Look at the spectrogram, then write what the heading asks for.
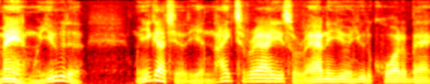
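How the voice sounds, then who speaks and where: Lively intonation and an animated tone come through on a very clean recording with a silent background. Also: man. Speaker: podcast host. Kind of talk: casual solo podcast talk. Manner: fast.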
